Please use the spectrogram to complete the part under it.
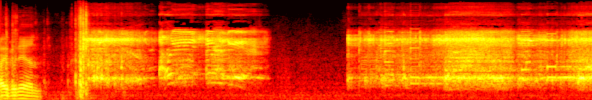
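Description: A toy plays loud electronic music and sound effects.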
